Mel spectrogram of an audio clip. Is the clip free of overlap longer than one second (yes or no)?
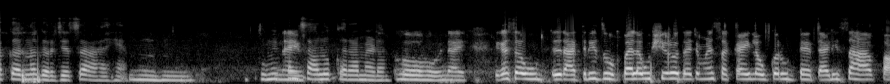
yes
